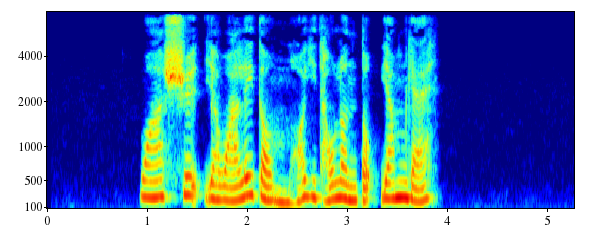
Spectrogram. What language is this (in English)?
Cantonese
